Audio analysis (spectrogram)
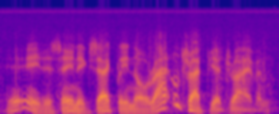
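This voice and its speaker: A man's voice: on the low side, wildly swooping pitch, moderate pace. An actor playing a brash, streetwise young man who talks in slangy tough-guy wisecracks, in 1940s radio acting style. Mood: teasing.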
